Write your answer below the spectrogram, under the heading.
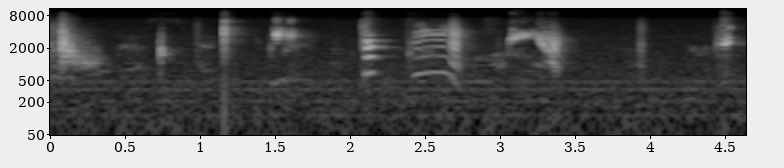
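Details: Pet budgerigar chattering indoors on its own, with no other noises around: soft, scattered squeaky chirps, clicks and buzzy bursts, with one clear curving whistled sweep near the middle, all at low volume.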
